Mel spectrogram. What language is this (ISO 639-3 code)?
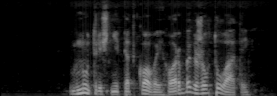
ukr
